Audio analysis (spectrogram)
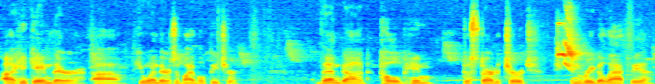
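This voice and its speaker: A man's voice: fairly low pitch, fairly even intonation, measured pace, dull audio. A middle-aged man from Russia speaking English with a Russian accent, a church assistant answering interview questions earnestly and with careful, self-taught phrasing.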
